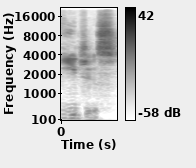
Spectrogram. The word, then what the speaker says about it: Aegis: but i'm pretty sure they were pronouncing it aegis as well so i was very confused but now i know everything like everything that i just looked up has all said it's pronounced aegis so i believe him and that's how i'm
